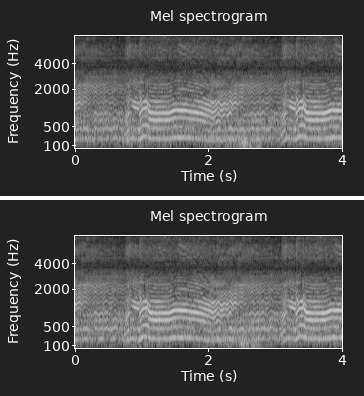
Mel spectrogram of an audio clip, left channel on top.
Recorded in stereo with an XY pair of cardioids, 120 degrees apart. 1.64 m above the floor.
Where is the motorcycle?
5° right; by 4.0 s straight ahead.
